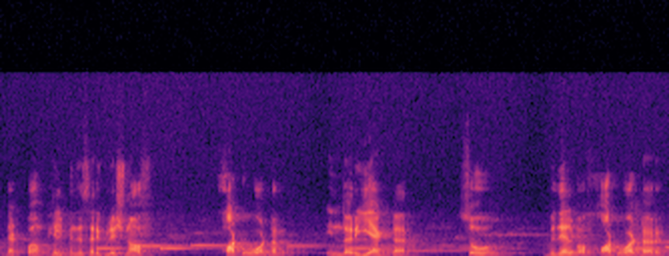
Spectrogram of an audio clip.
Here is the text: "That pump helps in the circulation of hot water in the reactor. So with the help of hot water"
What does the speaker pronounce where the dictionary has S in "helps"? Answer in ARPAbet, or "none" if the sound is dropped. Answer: none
